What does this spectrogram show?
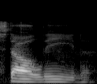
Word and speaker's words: Stalin: It's pronounced Stalin.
